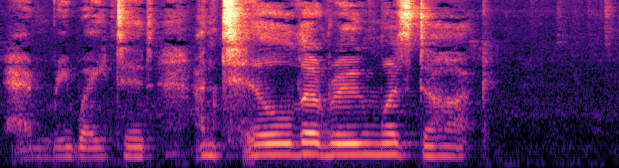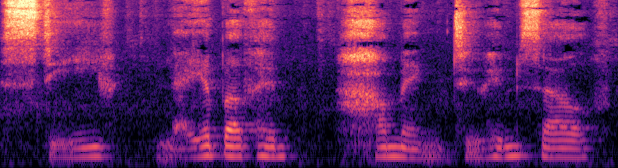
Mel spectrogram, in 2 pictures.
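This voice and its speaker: A woman reading a story to children as host, dramatic, with a way of dropping into suspenseful hush. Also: low-pitched, flat delivery, extremely slow, vocal fry. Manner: dramatic, with hushed suspenseful drops.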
